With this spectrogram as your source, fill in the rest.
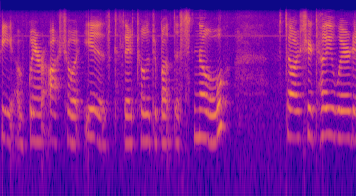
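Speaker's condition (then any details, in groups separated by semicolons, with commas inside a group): Ataxia; affects mouth and tongue coordination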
